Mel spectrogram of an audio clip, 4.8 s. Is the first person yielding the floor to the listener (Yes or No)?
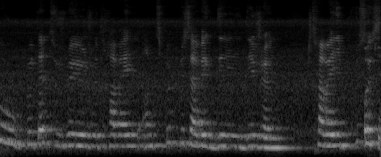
No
